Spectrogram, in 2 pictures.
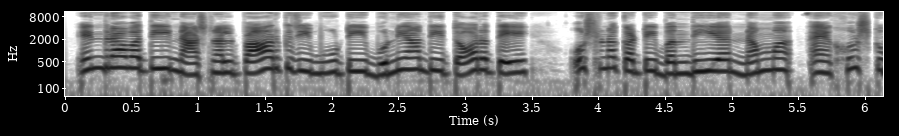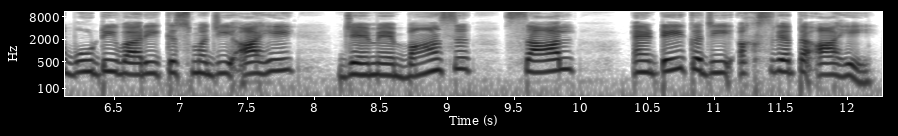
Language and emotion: Sindhi, neutral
